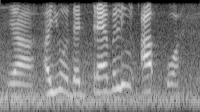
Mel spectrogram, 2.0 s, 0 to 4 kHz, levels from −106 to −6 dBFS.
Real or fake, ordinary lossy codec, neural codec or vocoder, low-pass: real; none; none; 3.6 kHz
